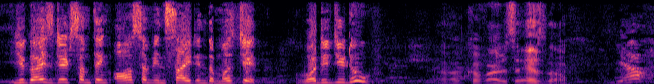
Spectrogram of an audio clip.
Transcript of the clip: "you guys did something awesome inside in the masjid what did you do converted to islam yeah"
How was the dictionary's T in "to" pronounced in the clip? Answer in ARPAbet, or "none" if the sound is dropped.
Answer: S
